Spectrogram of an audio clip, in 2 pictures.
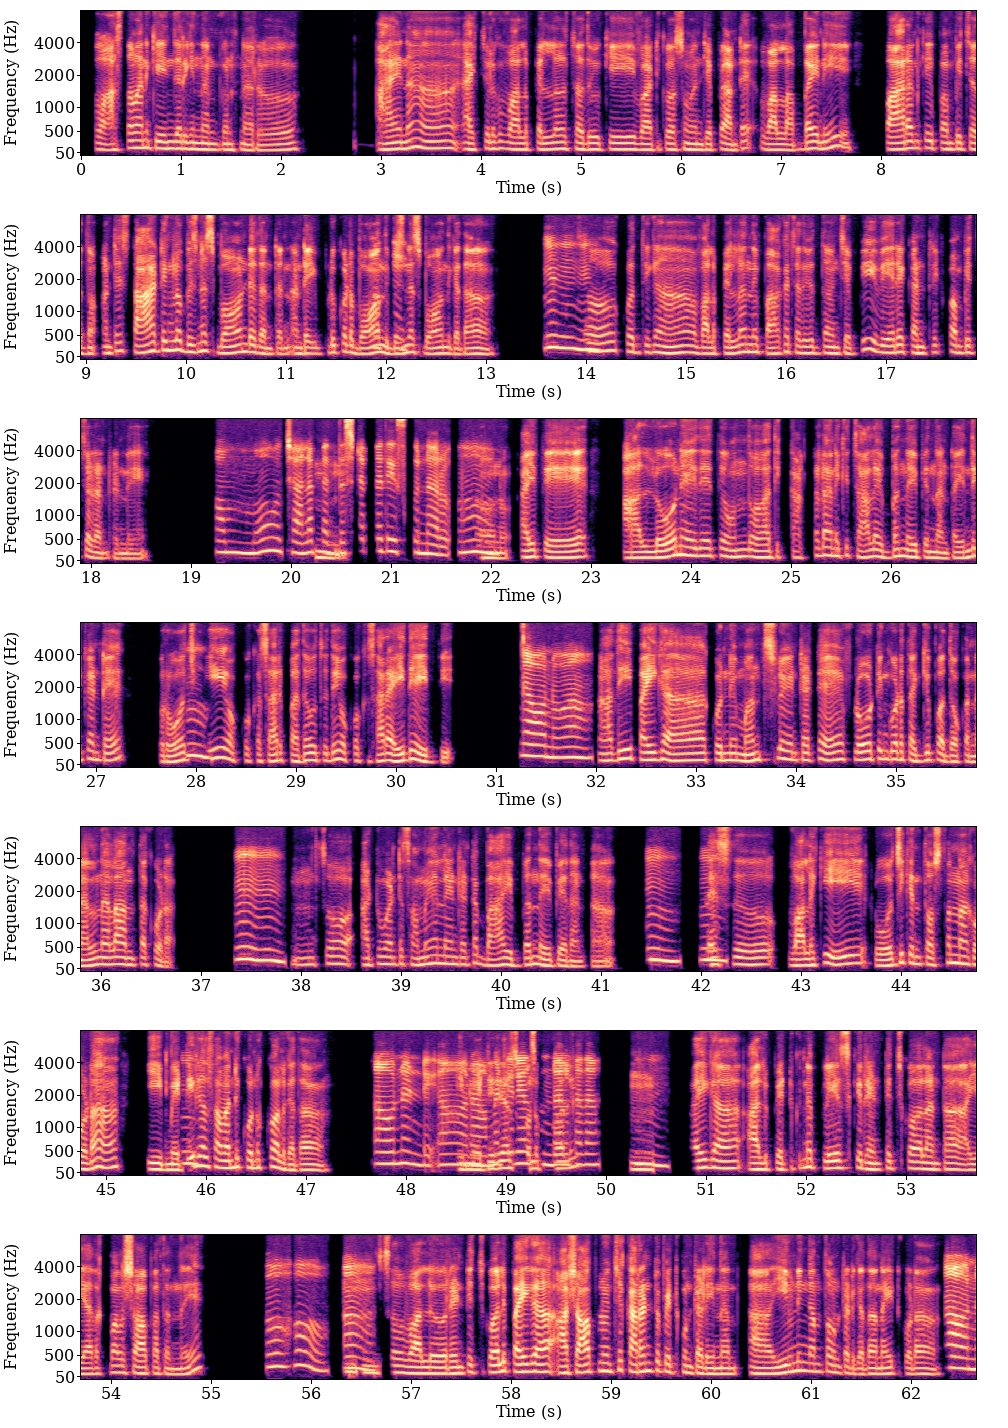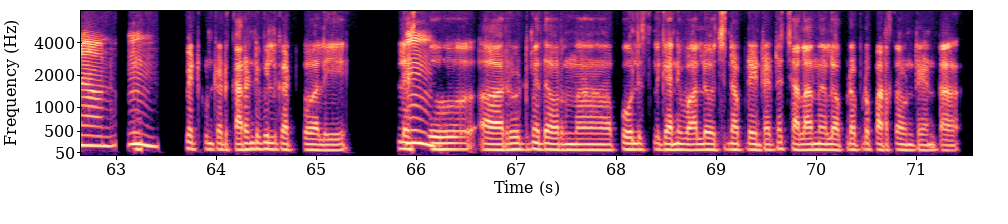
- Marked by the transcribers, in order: in English: "యాక్చువల్‌గా"; other background noise; in English: "ఫారన్‌కి"; in English: "స్టార్టింగ్‌లో బిజినెస్"; in English: "బిజినెస్"; in English: "సో"; in English: "కంట్రీకి"; in English: "లోన్"; in English: "మంత్స్‌లో"; in English: "ఫ్లోటింగ్"; tapping; in English: "సో"; in English: "మెటీరియల్స్"; in English: "రా మెటీరియల్స్"; in English: "మెటీరియల్స్"; in English: "ప్లేస్‌కి రెంట్"; in English: "సో"; in English: "కరెంట్"; in English: "ఈవినింగ్"; in English: "నైట్"; in English: "కరెంట్ బిల్"
- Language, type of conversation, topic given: Telugu, podcast, ఒక స్థానిక మార్కెట్‌లో మీరు కలిసిన విక్రేతతో జరిగిన సంభాషణ మీకు ఎలా గుర్తుంది?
